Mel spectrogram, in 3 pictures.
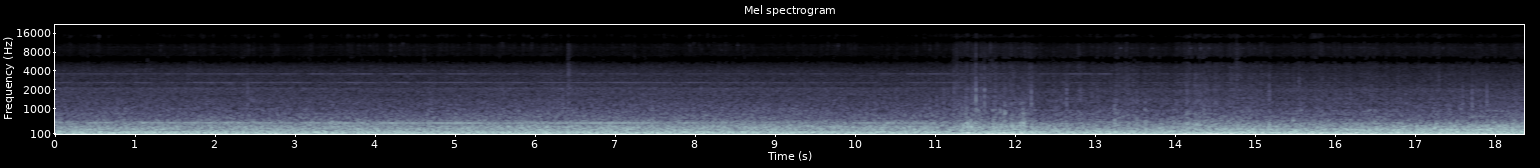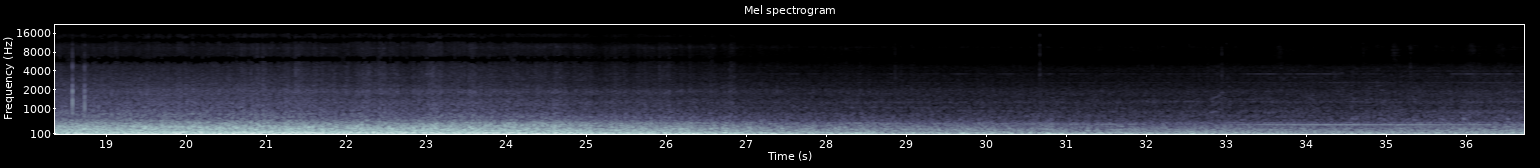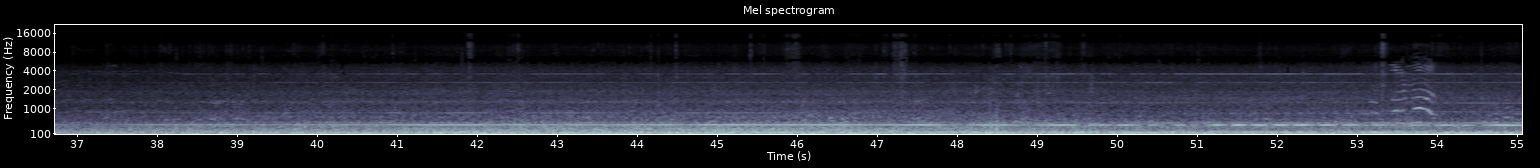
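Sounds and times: jet engine rumble: 0:00.0 - 0:55.0
jet engine whine: 0:00.0 - 0:55.0.

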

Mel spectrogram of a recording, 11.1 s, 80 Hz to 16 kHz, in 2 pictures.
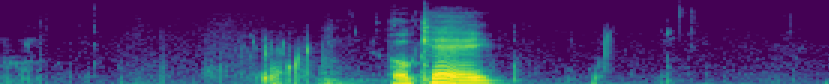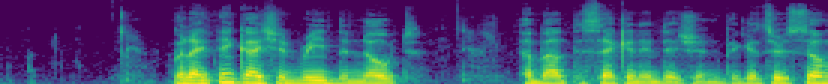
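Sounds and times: sipping and swallowing drink: 0:01.4 - 0:02.6, 0:03.4 - 0:04.7.

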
